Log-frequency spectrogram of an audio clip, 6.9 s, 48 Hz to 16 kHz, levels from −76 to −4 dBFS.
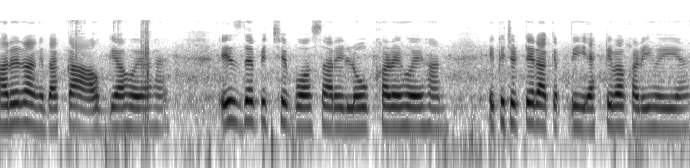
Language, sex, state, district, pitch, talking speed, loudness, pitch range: Punjabi, female, Delhi, New Delhi, 200 Hz, 210 wpm, -16 LUFS, 195-220 Hz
